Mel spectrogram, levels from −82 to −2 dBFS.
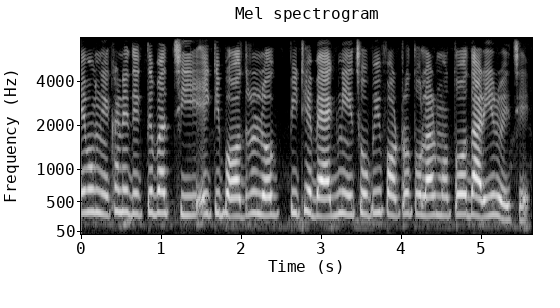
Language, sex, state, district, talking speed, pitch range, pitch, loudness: Bengali, female, West Bengal, Malda, 170 wpm, 290-330 Hz, 310 Hz, -17 LUFS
